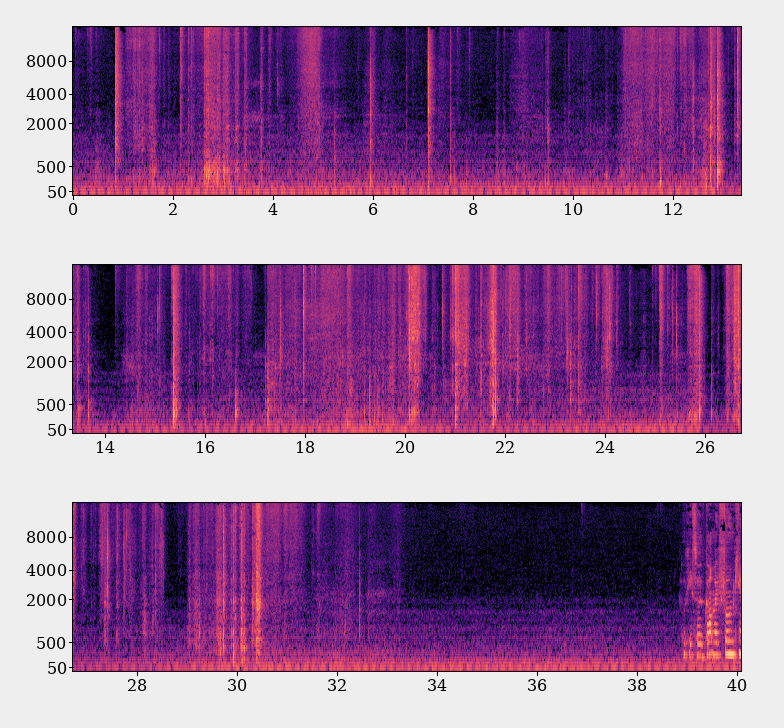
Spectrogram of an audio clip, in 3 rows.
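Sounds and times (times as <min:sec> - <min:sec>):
low hum: 0:00.0 - 0:38.9
packaging crinkling and rustling: 0:00.2 - 0:05.2, 0:07.5 - 0:32.6
packaging tearing: 0:00.8 - 0:03.9, 0:11.0 - 0:13.8, 0:14.4 - 0:24.3, 0:25.0 - 0:31.0.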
